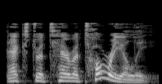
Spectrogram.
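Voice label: "extraterritorially", British English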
